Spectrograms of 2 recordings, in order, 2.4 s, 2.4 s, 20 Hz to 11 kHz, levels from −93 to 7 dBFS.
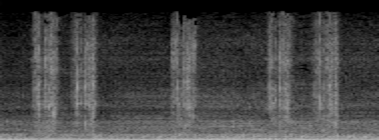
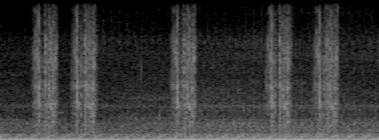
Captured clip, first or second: second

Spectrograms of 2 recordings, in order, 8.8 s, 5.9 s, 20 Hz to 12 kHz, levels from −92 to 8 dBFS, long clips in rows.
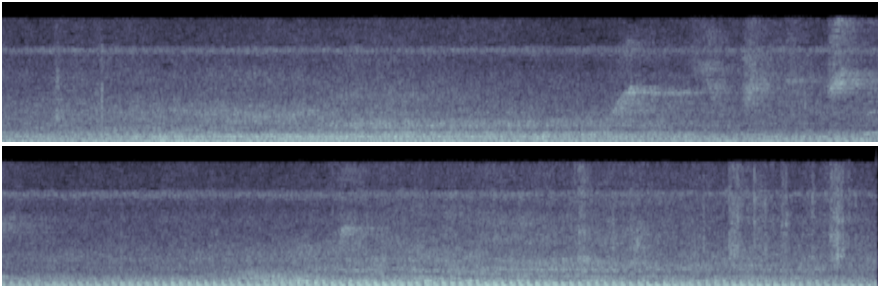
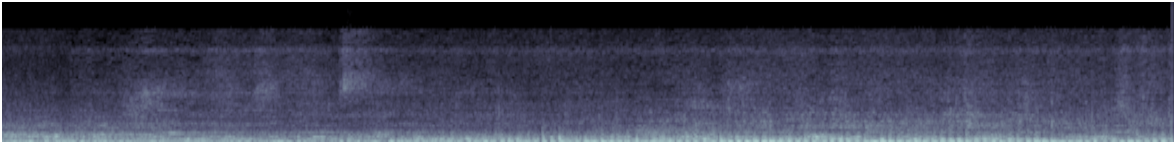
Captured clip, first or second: first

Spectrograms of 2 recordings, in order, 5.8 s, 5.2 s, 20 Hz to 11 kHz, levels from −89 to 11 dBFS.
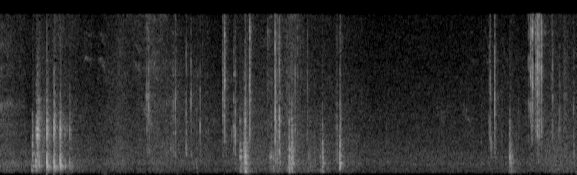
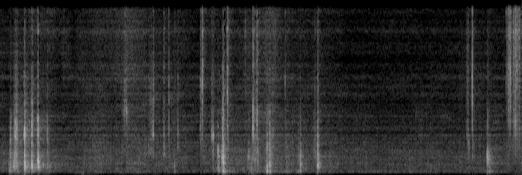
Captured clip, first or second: first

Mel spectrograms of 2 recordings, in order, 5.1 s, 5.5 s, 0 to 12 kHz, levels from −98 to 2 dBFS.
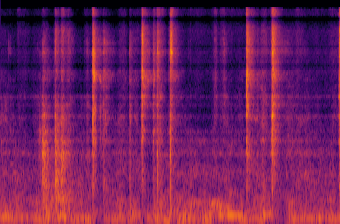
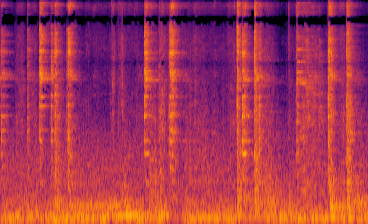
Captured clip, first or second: second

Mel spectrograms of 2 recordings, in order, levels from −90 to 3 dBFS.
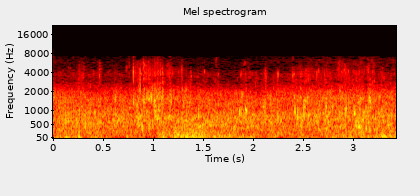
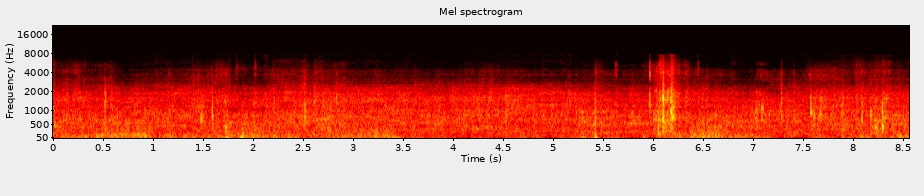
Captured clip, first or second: first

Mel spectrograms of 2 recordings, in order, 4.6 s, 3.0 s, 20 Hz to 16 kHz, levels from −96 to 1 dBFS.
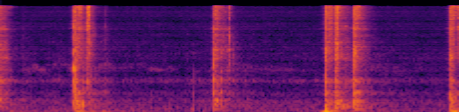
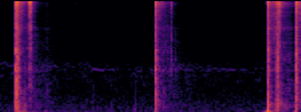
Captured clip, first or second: second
